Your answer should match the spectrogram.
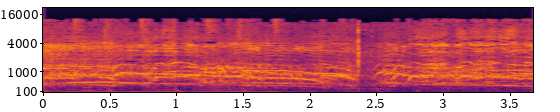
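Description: Atlético footballers shout and cheer together on the pitch, celebrating a result against Real Madrid, in a loud, continuous burst of overlapping celebratory yells, with a brief dip in the noise partway through before the whooping picks back up.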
